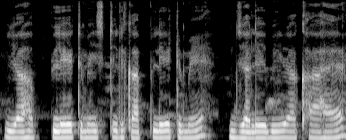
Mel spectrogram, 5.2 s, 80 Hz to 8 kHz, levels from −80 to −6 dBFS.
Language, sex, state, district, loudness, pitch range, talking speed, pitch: Hindi, male, Bihar, Begusarai, -16 LUFS, 135-140 Hz, 115 wpm, 135 Hz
